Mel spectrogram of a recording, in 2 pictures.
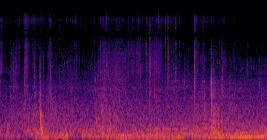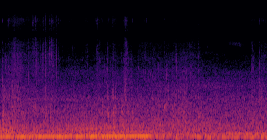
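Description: Wind buffeting the microphone, heaviest from about five to eight seconds in, over a faint wash of water with a few short knocks and splashes from a double scull's oars as it is rowed past.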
